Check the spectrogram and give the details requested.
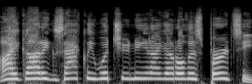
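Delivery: mock eager, thrilled, very high, loud excitement. Telling a story, quoting a man running out to a flock of birds: acting out an excited man. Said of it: "he's all excited".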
